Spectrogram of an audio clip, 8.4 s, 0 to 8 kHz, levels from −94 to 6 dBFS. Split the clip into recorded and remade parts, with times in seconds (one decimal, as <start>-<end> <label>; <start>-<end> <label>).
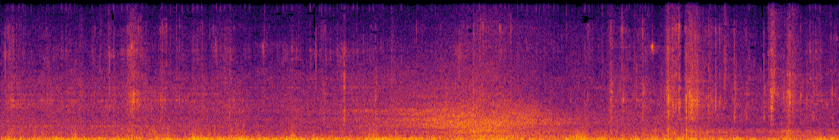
0.0-3.7 recorded; 3.7-7.2 remade; 7.2-8.4 recorded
